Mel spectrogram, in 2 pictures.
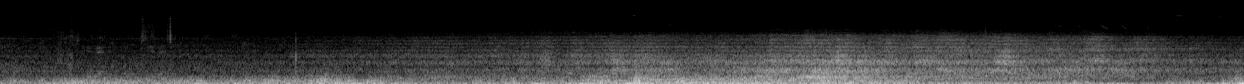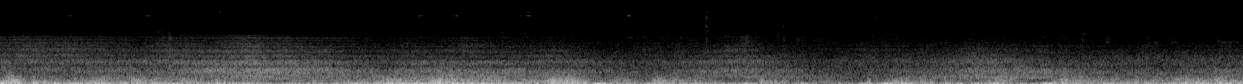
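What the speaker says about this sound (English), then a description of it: "Ryanair 737 touching down here from Milan." Ryanair Boeing 737 touching down at Manchester Airport after a flight from Milan, a loud, close jet roar that swells and fades in waves, with voices breaking in now and then.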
